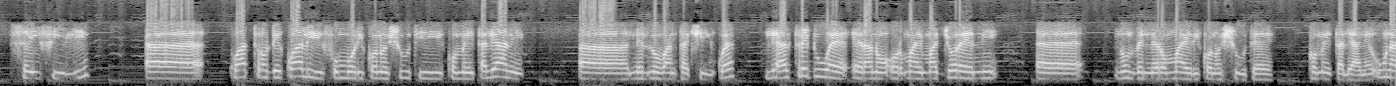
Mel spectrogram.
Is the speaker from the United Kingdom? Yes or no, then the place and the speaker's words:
no; Asmara, Maekel, Eritrea; io sono nato e cresciuto ad Asmara da un padre italo-eritreo, per precisione sardo-eritreo, e mia madre di origini del Tigray, della città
